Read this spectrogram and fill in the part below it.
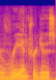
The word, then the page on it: reintroduce: American English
